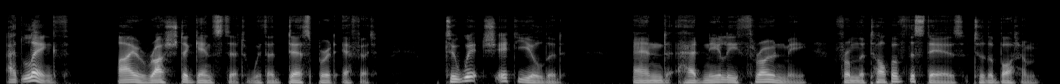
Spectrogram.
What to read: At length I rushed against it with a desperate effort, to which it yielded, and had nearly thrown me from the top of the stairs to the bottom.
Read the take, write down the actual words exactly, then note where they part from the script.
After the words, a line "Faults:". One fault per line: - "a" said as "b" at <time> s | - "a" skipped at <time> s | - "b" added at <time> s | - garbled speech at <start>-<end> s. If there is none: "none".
At length I rushed against it with a desperate effort, to which it yielded, and had nearly thrown me from the top of the stairs to the bottom.
Faults:
none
